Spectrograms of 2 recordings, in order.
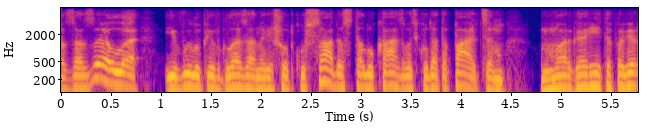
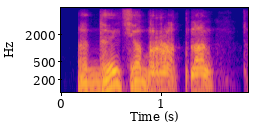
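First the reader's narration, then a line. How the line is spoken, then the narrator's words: Angry hiss. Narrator (Russian): в злобе зашипела Зазелла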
